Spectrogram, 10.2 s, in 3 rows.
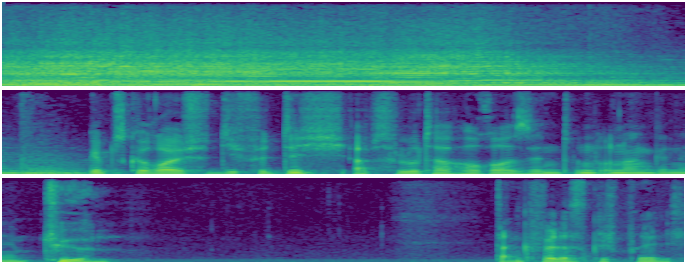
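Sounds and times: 
slowed rosin-coated glove dragged along a double bass string: 0.0s - 3.9s
speech: 3.9s - 7.5s, 9.3s - 10.2s.

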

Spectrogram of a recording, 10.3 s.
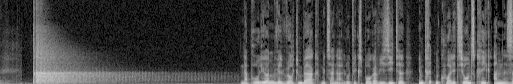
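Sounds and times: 
hand clap echoing in marble hall: 0.7s - 3.7s
speech: 4.8s - 10.2s.

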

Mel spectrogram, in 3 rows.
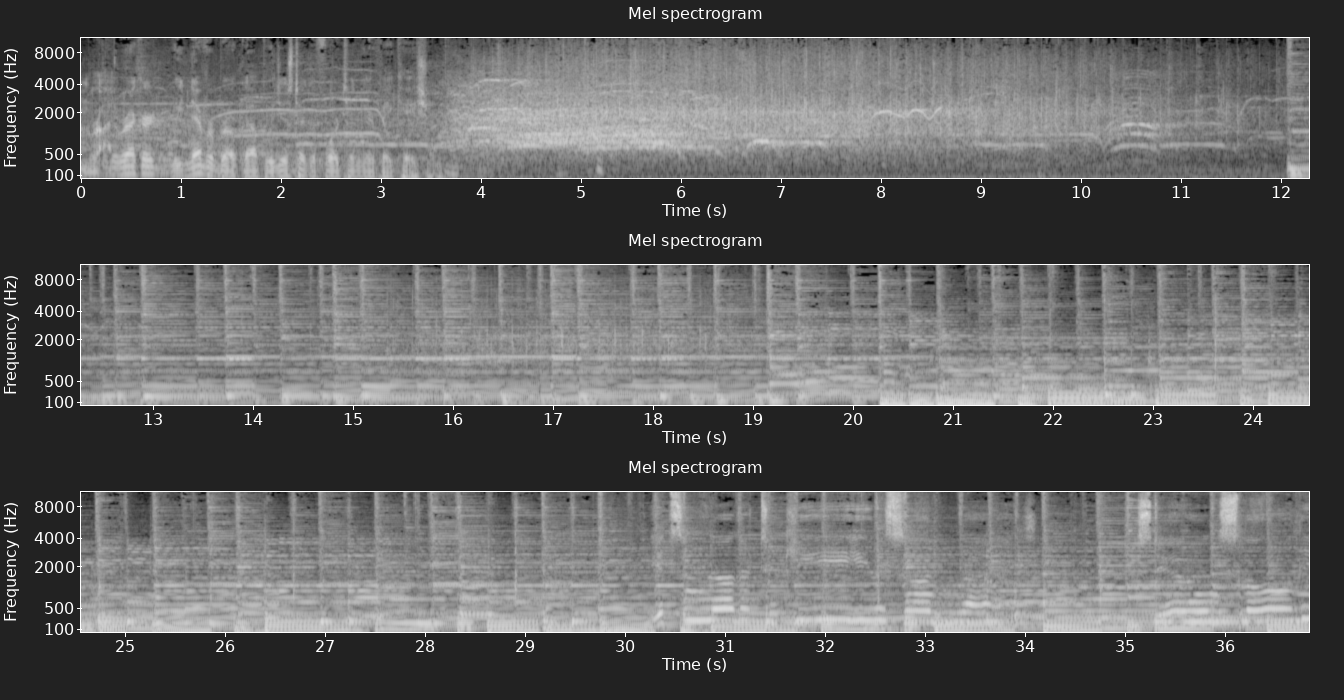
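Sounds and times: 
large crowd applauding and cheering at live concert: 0.0s - 36.0s
speech: 0.1s - 4.0s
band playing with bass and drums: 12.3s - 36.8s.

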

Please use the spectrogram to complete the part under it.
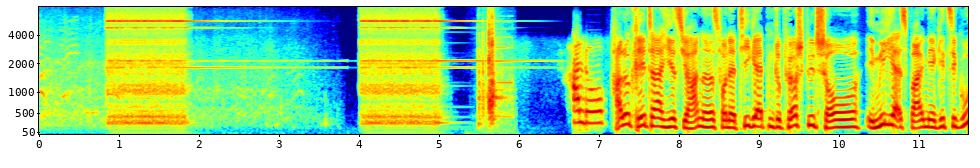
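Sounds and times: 
telephone electric bell ringing: 0.8s - 6.6s
telephone line pickup click: 5.4s - 6.0s
speech: 6.7s - 11.6s.

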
